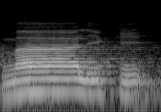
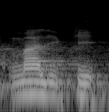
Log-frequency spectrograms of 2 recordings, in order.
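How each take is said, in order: First: The vowel after the m is held long. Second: The vowel after the m is kept short. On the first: "Kalau di surat Al-Fatihah mimnya panjang" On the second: "Kalau di surat An-Nas Maliki, pendek"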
